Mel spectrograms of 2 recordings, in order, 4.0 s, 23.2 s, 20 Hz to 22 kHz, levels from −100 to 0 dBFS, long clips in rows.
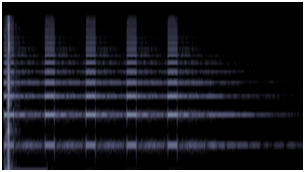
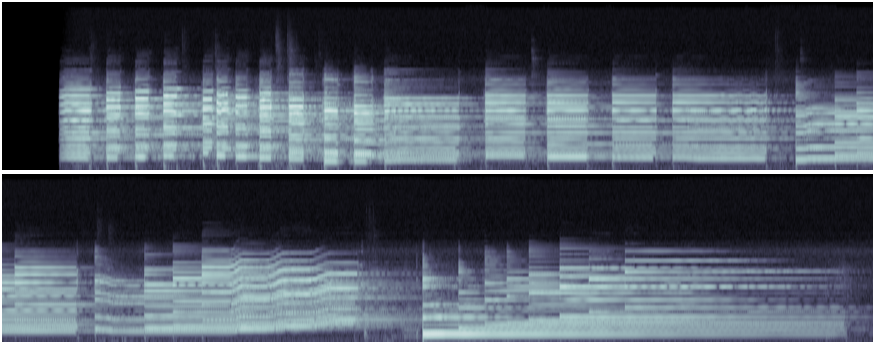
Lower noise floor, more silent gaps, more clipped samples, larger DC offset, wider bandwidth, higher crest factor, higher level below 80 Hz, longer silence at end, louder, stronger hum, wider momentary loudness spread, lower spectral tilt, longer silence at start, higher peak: first, -83 dBFS vs -46 dBFS; neither; neither; neither; first, 15.5 kHz vs 6 kHz; first, 34 dB vs 20 dB; about the same, -70 dBFS vs -68 dBFS; first, 0.65 s vs 0.35 s; second, -49 LUFS vs -19 LUFS; neither; about the same, 14 LU vs 16 LU; second, 0.5 dB/octave vs -7 dB/octave; second, 0 s vs 0.75 s; second, -16 dBFS vs -2 dBFS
